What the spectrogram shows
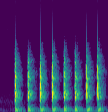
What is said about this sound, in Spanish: alguien llamó a la puerta.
